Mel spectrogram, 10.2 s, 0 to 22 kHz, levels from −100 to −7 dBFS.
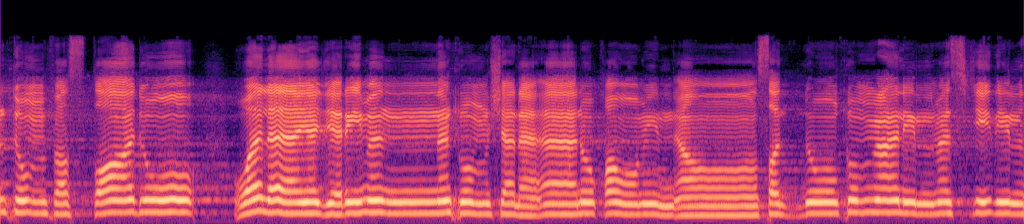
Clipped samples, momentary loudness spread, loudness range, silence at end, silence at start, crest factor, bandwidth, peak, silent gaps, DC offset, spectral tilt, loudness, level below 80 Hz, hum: under 0.1%; 7 LU; 4 LU; 0 s; 0 s; 16 dB; 11 kHz; -4 dBFS; none; under 0.1%; -5 dB/octave; -19 LUFS; -64 dBFS; none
